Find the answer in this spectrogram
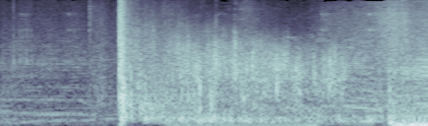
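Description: A single rifle shot from a scoped bolt-action hunting rifle, a sudden sharp crack about half a second in, with sound carrying on after it.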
